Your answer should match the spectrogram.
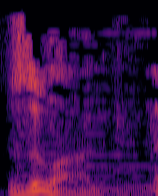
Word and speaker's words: Xulon: Get your paperback copy on Amazon, Barnes & Nobles, or from my publisher, Zulon. That's spelled X-U-L-O-N. For our Baltimore Metro friends, you stay tuned for our official book release and book signing.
